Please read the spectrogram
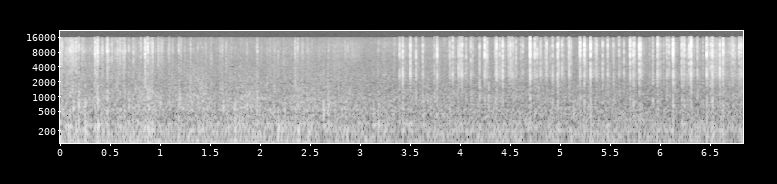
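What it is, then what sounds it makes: Plastic keyboard cover being typed on. Fingers with long nails type on the plastic keys of a black plastic tablet type-cover keyboard, with an echo effect added. Soft, rapid, bright clicking taps sound over a low, steady rumble, becoming louder and more distinct about halfway through.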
